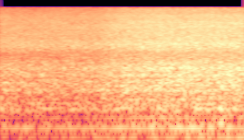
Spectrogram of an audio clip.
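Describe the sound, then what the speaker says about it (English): Beef sizzling on high heat in a pan, a dense, loud hiss that swells slightly and holds steady for under two seconds. "you want it high enough to where you're going to hear a good sizzle here"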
